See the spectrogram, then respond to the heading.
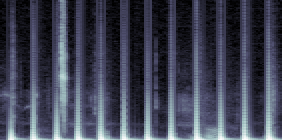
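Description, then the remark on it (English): Steady, rapid banging on a metal roller shutter door, about a dozen loud hits in quick succession, each with a low rattling metallic ring and no voices. “There's someone banging on the roller shutter door again.”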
